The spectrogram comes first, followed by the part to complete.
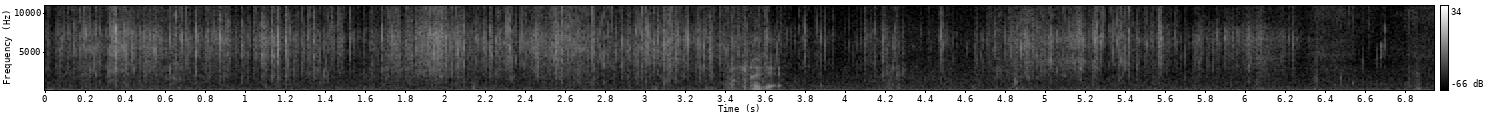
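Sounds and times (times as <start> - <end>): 
plastic snack wrapper crinkling and rustling: 0.0 - 6.8
person speaking a single short word: 3.2 - 4.4.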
